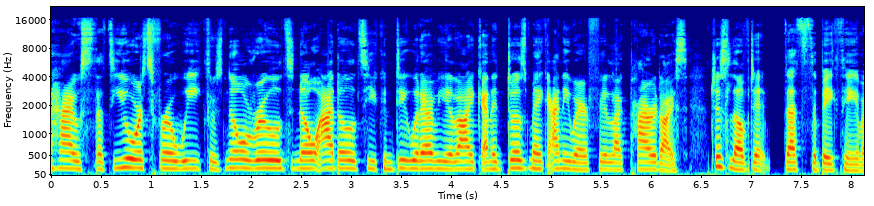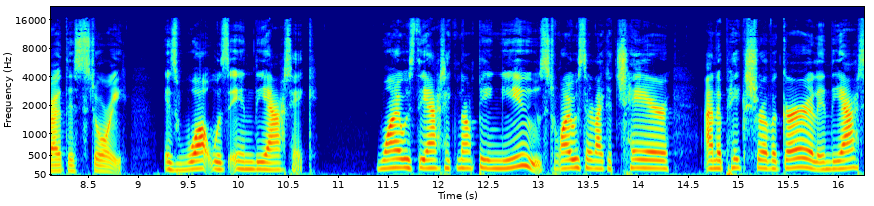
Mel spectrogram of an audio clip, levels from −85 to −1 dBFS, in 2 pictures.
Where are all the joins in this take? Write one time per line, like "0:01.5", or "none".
0:07.1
